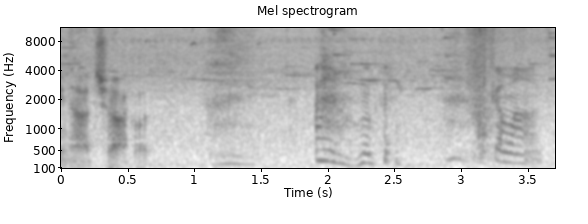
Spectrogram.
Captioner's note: Sarah laughs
